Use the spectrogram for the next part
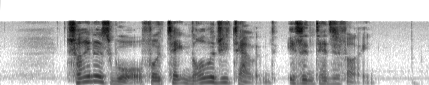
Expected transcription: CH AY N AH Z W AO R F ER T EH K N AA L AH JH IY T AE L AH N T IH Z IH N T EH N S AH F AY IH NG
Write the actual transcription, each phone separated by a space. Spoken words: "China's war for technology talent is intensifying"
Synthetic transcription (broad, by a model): CH AY N AH Z W AO F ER T EH K N AA L AH JH IY T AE L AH N T IH Z IH N T EH N S AH F AY IH NG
